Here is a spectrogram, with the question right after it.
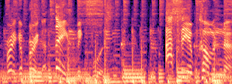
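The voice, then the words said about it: African-American trucker character voice. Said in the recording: “the voices he used, you know, he had this very obviously African-American voice”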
